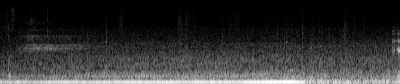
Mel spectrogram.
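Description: Car driving, heard from inside the cabin: a steady low drone that swells over the first four seconds, then drops and thins about four and a half seconds in.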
